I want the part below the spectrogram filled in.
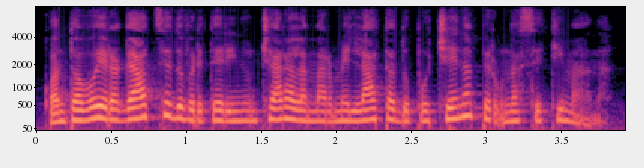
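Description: A woman with a medium-pitched, warm, natural voice reads aloud quickly, voicing a bossy older boy who sternly appoints himself judge and lectures his verdicts sententiously. The mood is stern, and the highs are cut off.

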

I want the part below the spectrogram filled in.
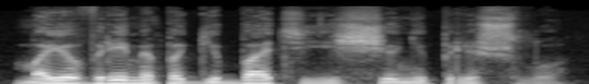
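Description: A man reading an audiobook, voicing a calm tree-man who foretells people's fates in a measured, low voice. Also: dry recording, clean studio sound. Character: calm suffering male tree-man prophet.

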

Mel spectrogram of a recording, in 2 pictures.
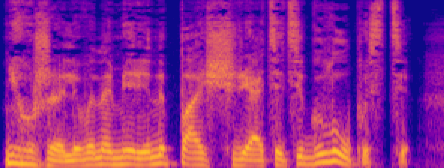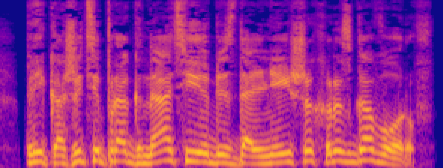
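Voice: medium pitch, normal speed, husky, no echo, studio quality, lightly acted. A reader voicing a pompous, stately aristocratic dowager who scolds and pleads with her daughter, in an audiobook. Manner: stately, grandiose. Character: older aristocratic dowager mother, pompous and anxious.

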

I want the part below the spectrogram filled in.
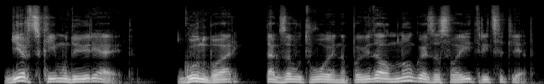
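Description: A man reading a first-person audiobook in a measured, even way. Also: medium pitch. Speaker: audiobook narrator. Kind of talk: scripted first-person narration.

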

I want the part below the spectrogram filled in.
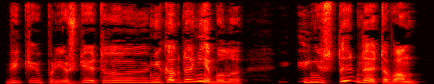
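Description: A man's voice: high voice, big pitch swings, moderate pace, warm tone, pitched above the performer's own voice. A man voicing a condescending, evasive professor who soothes and patronizes a jealous woman, reading an audiobook. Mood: patronizing. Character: condescending middle-aged male professor, evasive.

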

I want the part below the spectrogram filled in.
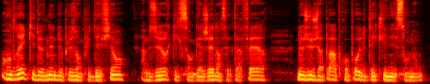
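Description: Un homme qui lit un roman en livre audio, d'une lecture posée et régulière. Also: male voice, fairly low pitch, steady tone, brisk, warm tone, husky. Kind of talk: audiobook narration.

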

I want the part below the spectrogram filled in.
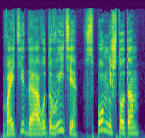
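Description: A man's voice: fairly high pitch, expressive, unhurried, clean tone, dry recording, studio quality, voice pushed up. A man voicing a sarcastic, grumbling female spider familiar in an audiobook. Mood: grumbling warning. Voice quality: grumbling, caustic.

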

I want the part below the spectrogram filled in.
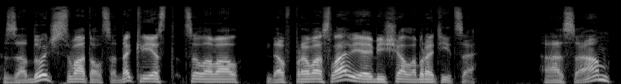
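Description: A man voicing an aggrieved medieval male prince who declaims his grievances gravely and solemnly. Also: medium pitch, lively intonation, a little slow, sharp tone, no echo, clean studio sound.

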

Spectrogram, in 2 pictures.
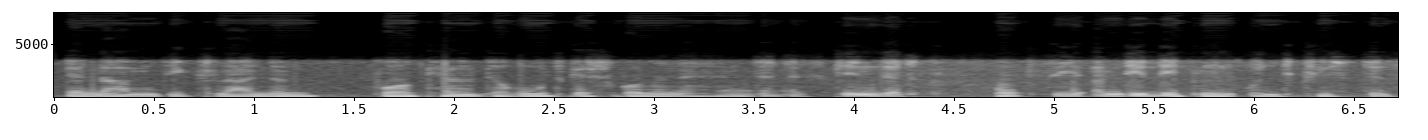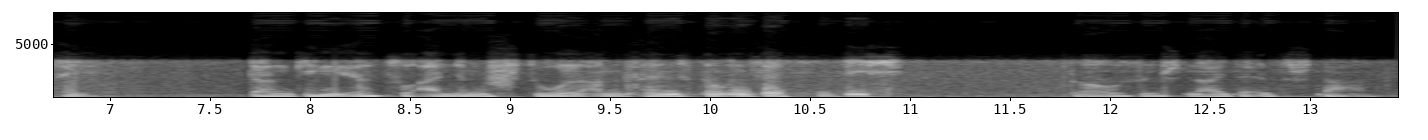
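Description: A man reading a story aloud in a slow, measured narration. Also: on the low side, narrow, tinny audio. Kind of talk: scripted narration. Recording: crackly medium-wave radio broadcast.

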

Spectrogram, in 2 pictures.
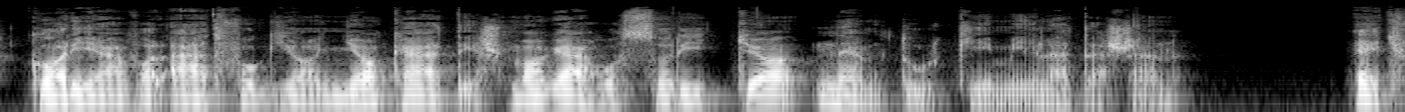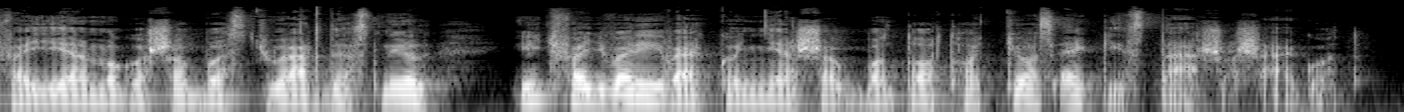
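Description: A man reading a novel aloud in first person, in a measured and even way. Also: fairly low pitch, breathy edge. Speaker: audiobook narrator. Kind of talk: first-person literary narration.

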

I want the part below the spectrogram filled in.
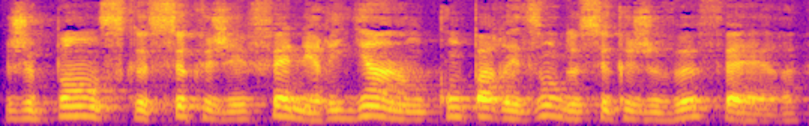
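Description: A woman's voice: deep voice, normal speed, a little mellow, voice pushed down, lightly acted. A woman reading an audiobook, voicing an earnest young man eager to serve the heroine.

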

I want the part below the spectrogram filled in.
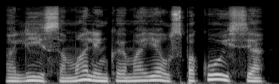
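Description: A woman voicing an earnest young man in love, speaking softly and tenderly in a read-aloud story. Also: on the low side, measured pace, dry recording, clean studio sound, close to an everyday voice.

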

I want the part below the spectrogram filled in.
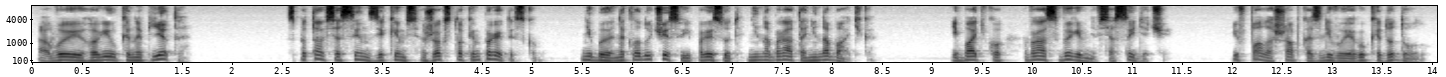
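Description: Guy reading a novel aloud, husky, calm and grave, mid pitch. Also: normal speed. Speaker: narrator. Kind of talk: literary audiobook narration.

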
